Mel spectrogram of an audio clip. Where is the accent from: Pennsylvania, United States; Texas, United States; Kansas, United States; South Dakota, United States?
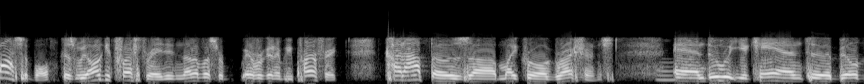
Pennsylvania, United States; Pittsburgh; moved away; I grew up in Pittsburgh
